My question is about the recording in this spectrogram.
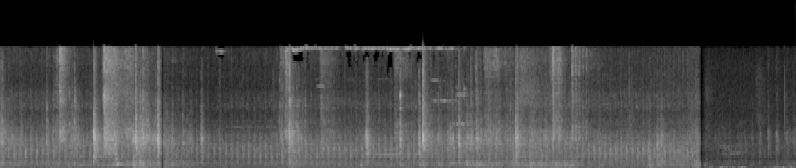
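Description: Automated side-loader garbage truck idling with a steady low engine hum, with clanks and rattles from its grabber arm as it works the curbside cart. About nine seconds in the hum cuts off and gives way to irregular thumps.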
